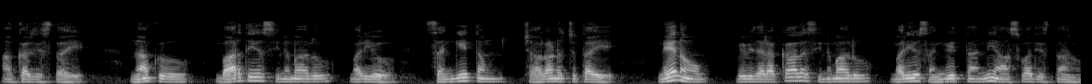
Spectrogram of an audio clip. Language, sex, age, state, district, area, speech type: Telugu, male, 60+, Andhra Pradesh, Konaseema, rural, spontaneous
